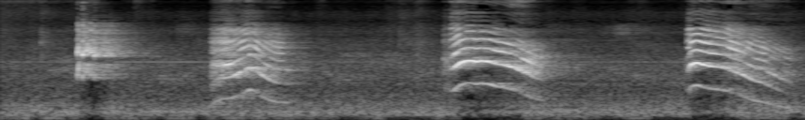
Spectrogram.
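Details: Alexandrine parakeet giving its natural raw calls: four loud, harsh, downward-sweeping squawks about a second apart, each rich in harmonics, with a faint steady background hum.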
